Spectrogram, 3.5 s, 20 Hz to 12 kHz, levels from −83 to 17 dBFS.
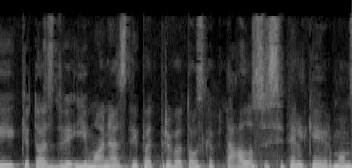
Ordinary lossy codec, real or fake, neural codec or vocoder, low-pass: AAC, 32 kbps; real; none; 10.8 kHz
